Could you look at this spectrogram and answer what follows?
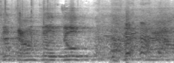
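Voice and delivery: loud, playful order; mock command. Real, not acted. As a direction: boom it out like a joking drill sergeant. Ordering guest to sit, joking.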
